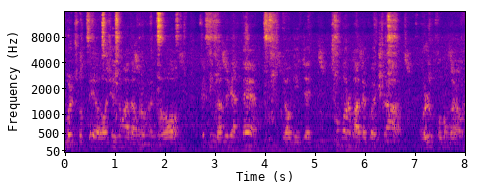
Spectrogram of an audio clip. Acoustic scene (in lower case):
restaurant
